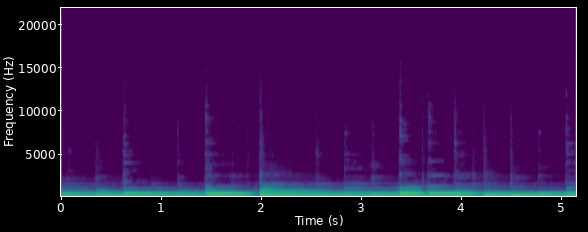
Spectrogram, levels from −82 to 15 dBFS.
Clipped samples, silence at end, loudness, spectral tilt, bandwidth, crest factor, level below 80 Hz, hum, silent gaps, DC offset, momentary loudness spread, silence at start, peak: under 0.1%; 0 s; -22 LUFS; -12.5 dB/octave; 2.8 kHz; 14 dB; -36 dBFS; none; none; under 0.1%; 4 LU; 0 s; -8 dBFS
